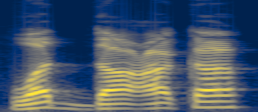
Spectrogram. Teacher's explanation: عین کو گلے کے درمیان والے حصے سے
